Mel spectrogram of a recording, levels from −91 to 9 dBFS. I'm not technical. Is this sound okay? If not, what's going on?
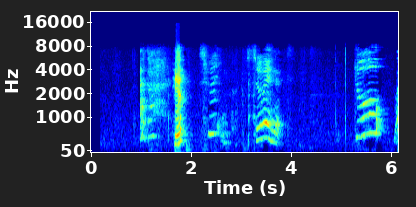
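Yes, nothing here stands out as a technical problem, so there's nothing you need to fix.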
